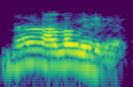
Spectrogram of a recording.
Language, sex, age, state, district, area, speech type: Malayalam, female, 60+, Kerala, Palakkad, rural, conversation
